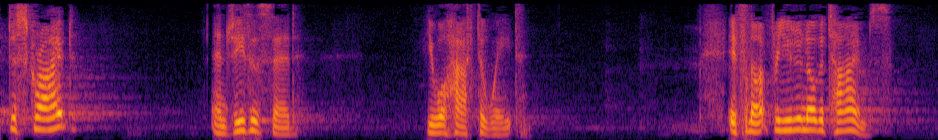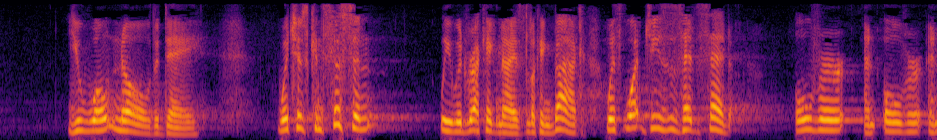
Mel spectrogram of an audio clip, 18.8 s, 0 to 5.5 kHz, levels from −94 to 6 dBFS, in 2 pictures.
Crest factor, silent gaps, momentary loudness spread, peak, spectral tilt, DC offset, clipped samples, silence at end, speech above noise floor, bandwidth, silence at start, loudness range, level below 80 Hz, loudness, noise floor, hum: 18 dB; none; 14 LU; -2 dBFS; -8 dB/octave; under 0.1%; under 0.1%; 0 s; 47 dB; 5.2 kHz; 0 s; 8 LU; -64 dBFS; -19 LUFS; -65 dBFS; none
